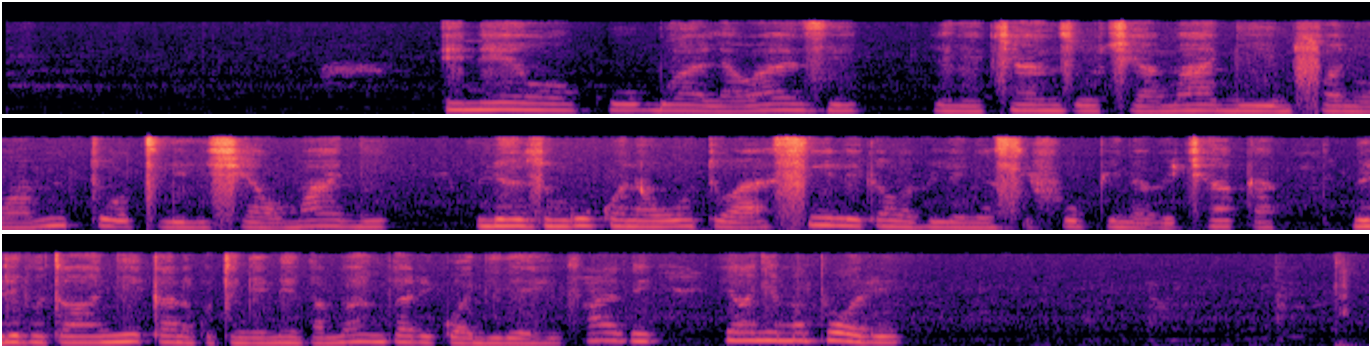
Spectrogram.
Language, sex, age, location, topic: Swahili, female, 25-35, Dar es Salaam, agriculture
